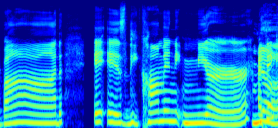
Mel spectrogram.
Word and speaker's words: murre: It is the common murre. I think it's called a murre. How do you spell it?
